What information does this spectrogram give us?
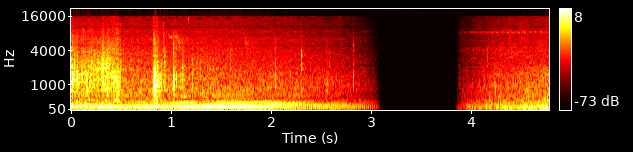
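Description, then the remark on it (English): A steady low engine drone with a faint hum of tones from an airplane coming in overhead sits under broad outdoor noise, cuts out briefly to silence, then returns. “Got an airplane coming in, so that probably ends that.”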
